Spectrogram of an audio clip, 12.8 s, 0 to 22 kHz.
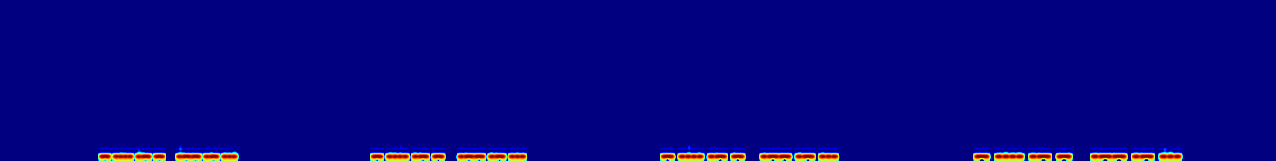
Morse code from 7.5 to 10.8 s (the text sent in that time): WAS THAT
